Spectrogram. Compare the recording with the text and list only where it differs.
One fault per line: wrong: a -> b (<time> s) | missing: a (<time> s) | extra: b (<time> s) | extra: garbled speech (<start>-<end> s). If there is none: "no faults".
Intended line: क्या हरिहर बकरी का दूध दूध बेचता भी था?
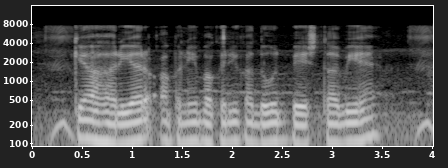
extra: अपनी (1.3 s)
missing: दूध (2.5 s)
wrong: था -> है (3.2 s)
